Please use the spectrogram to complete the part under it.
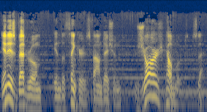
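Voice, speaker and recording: A man narrating a futuristic 1950s radio drama in a measured, wry way over music. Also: sits low, wildly swooping pitch.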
